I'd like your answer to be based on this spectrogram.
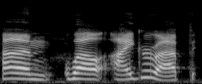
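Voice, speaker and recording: Young woman teacher guest, bright and a bit high, chatty with many fillers, dry close mic. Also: takes it slowly, dry recording, highs cut off. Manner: chatty, fills talk with "like" and "um", laughs often. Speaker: middle school teacher, guest. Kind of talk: casual interview chat.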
